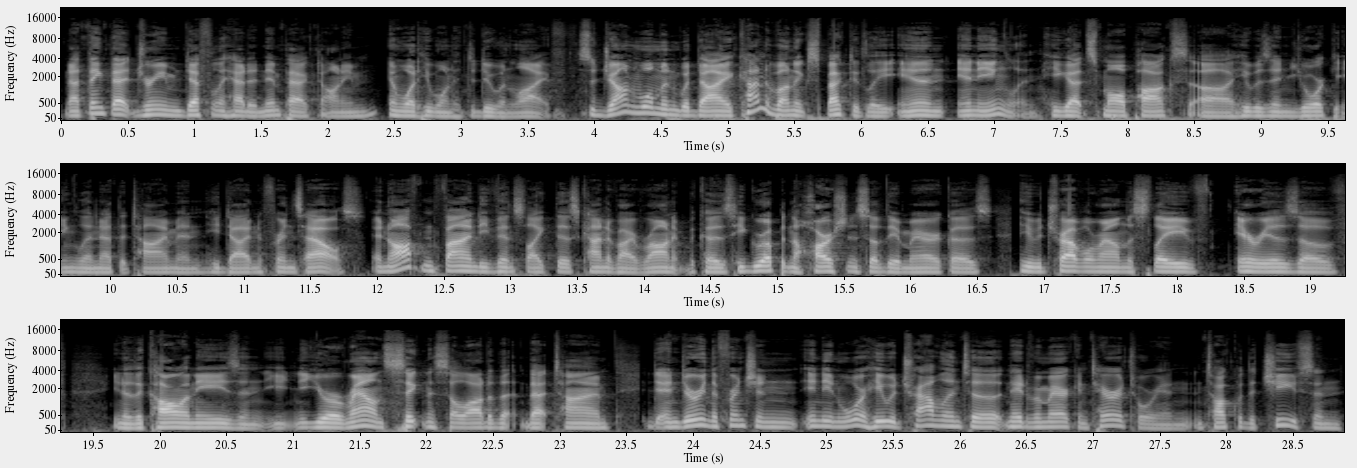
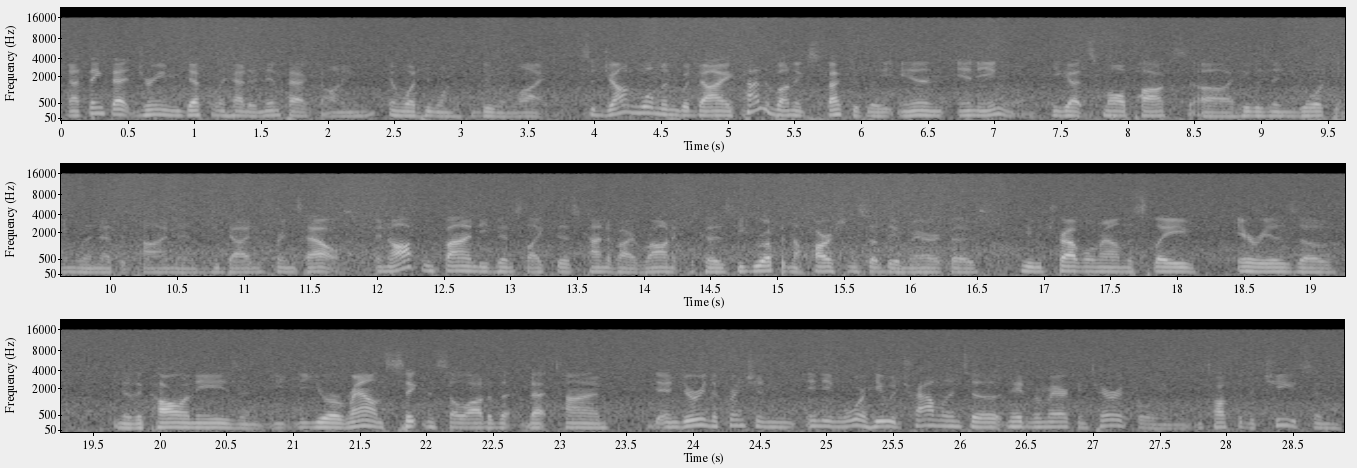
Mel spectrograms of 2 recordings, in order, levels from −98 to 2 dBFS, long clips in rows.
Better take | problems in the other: first | hiss; loud; throughout; 3 dB below the speech

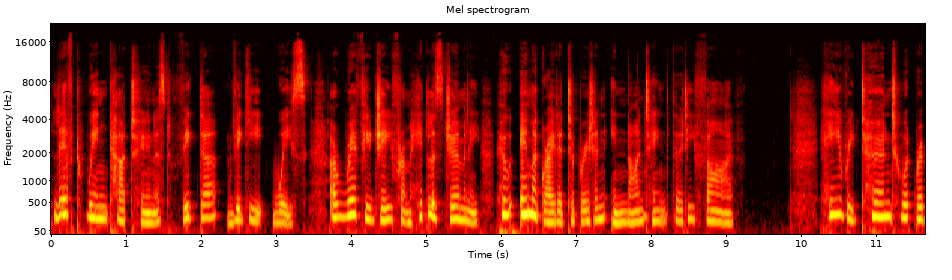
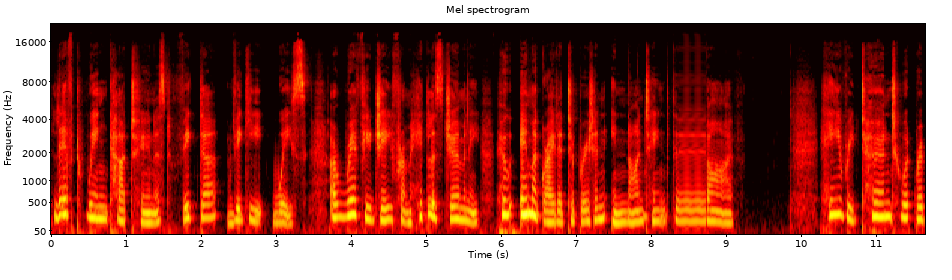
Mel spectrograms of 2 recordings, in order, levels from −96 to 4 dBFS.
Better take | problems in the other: first | audio freezing; at 8.5 s

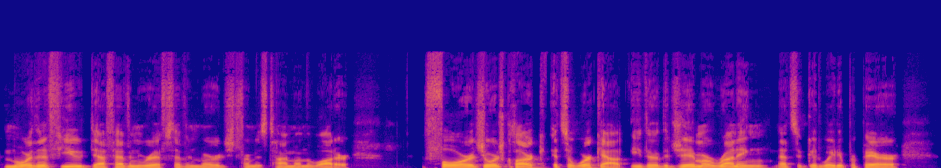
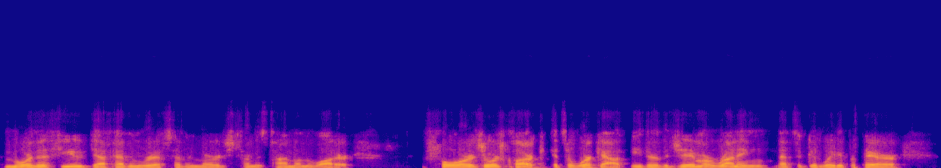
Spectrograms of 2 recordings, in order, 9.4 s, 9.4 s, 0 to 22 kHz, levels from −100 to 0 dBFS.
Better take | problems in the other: first | garbled, watery; badly

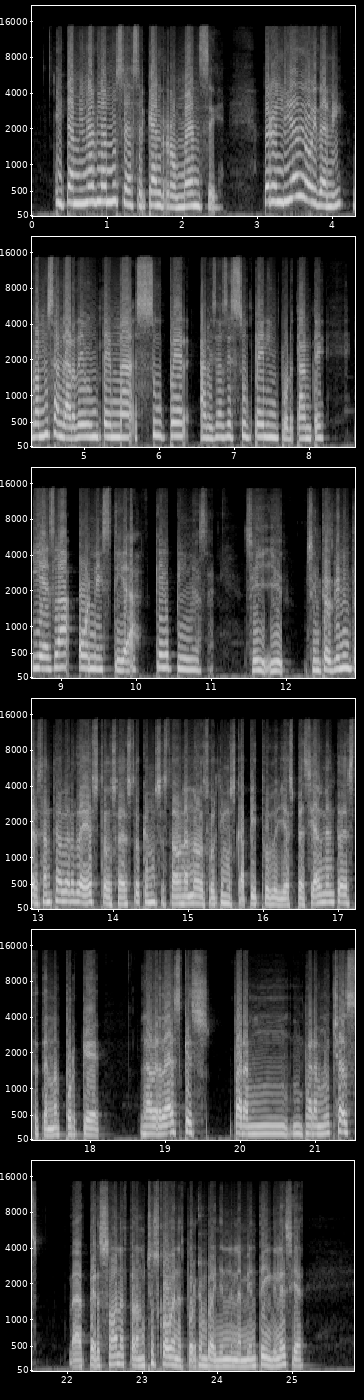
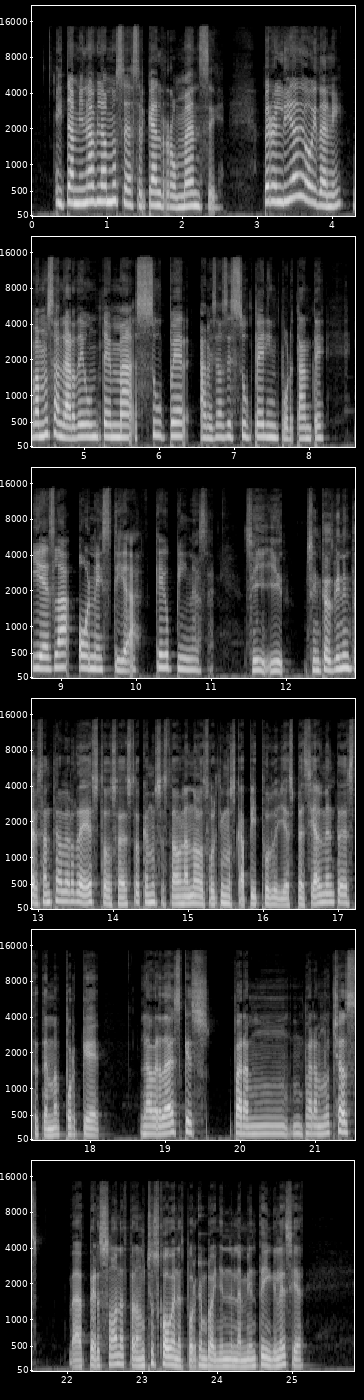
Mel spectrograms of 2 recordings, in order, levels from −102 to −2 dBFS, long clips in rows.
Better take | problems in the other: second | distortion; heavy; 15% of the sound clipped

